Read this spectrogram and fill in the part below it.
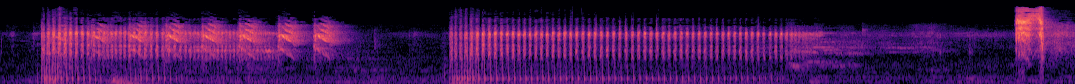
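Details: An angry black francolin, Pakistani Kohati black partridge: a loud harsh run of rapid grating notes, then a long buzzy rasping squawk lasting nearly three seconds, followed by a brief sharp click near the end.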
